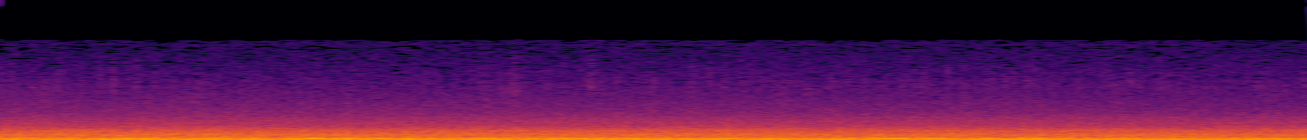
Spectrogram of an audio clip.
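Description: Road and engine noise inside a vehicle's cabin while it drives through a highway tunnel: a steady rumble with a constant hum.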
